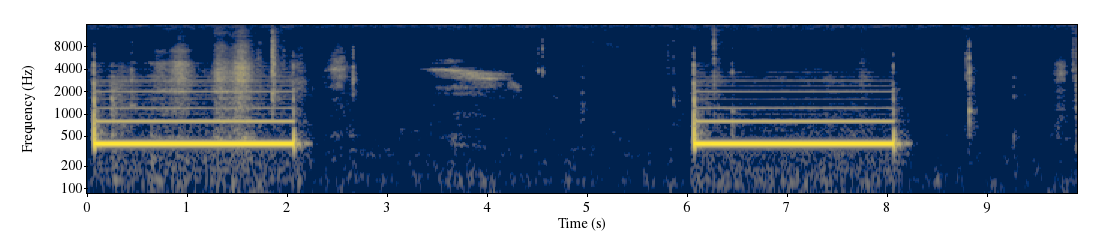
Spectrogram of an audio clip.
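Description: Phone call tone sounding in two long, loud, steady bursts about four seconds apart, with quiet clicks and faint background noise in the gaps.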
